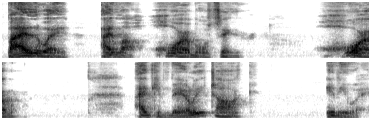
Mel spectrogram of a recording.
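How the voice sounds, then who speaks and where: Male crypto commentator, raspy and gravelly, very slow and emphatic delivery, informal solo address. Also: fairly low pitch, very animated, fairly bright tone. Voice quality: speech impediment. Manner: emphatic, repeats phrases with dramatic pauses. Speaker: cryptocurrency commentator and show host. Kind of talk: informal monologue commentary to followers.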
